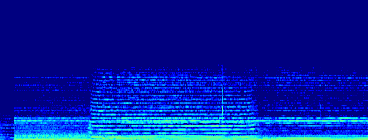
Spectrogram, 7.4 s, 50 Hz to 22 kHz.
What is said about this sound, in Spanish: No había salido el sol y a las 7 de la mañana Logroño ya vibraba con el eco de cientos de bocinas.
